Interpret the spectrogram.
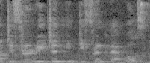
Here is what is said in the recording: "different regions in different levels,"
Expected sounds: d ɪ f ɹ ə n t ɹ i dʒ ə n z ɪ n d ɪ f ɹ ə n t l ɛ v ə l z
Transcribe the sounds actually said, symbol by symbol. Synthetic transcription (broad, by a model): d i f ɹ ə n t ɹ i dʒ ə n ɪ n d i f ɹ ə n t l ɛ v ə l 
